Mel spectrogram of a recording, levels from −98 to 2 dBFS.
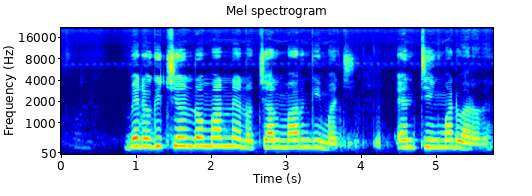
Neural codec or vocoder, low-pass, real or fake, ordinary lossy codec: none; none; real; none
